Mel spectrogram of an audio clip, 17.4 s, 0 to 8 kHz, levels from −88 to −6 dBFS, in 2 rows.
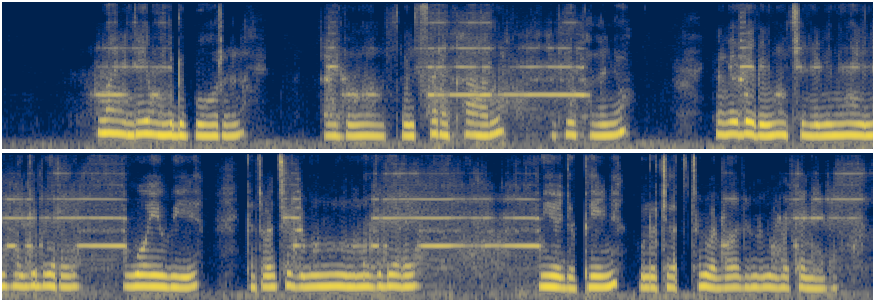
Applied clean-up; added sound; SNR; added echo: neural diffusion model UNIVERSE++.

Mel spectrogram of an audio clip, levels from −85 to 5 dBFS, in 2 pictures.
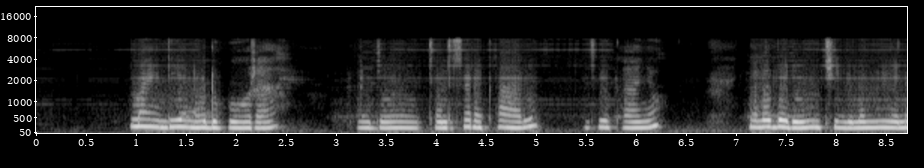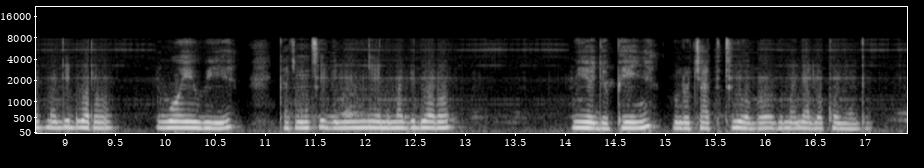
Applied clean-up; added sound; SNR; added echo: neural separator model SepFormer DNS4.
